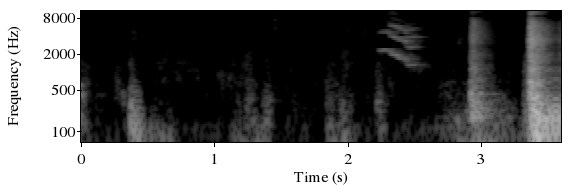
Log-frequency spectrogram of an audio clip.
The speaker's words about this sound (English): I had to shut my door.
